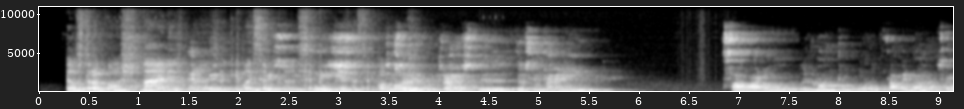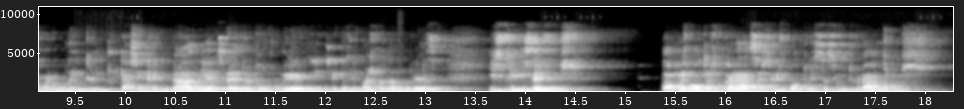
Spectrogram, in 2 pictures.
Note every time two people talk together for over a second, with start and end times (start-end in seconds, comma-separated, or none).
1.5-2.9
